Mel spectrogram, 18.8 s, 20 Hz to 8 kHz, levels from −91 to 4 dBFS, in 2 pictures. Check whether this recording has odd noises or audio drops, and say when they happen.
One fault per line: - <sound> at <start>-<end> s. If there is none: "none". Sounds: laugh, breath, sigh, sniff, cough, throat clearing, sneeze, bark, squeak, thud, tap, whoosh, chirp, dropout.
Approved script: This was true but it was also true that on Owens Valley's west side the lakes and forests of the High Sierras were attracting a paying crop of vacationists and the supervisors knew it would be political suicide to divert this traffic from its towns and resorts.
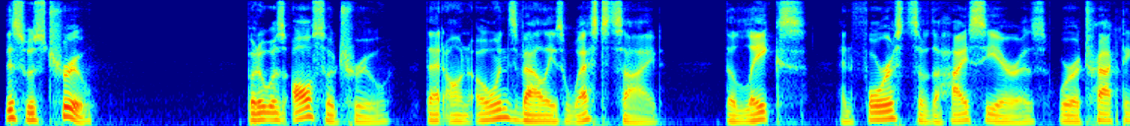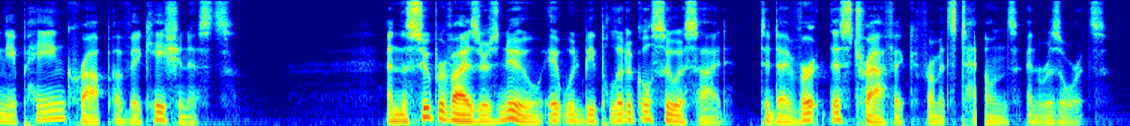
- dropout at 17.5-17.6 s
